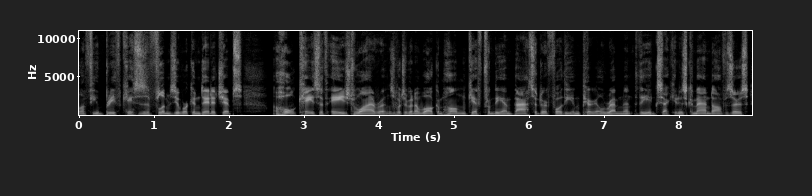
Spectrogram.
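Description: A man's voice: sits low, no room sound, studio quality. A man reading a scripted story as an audiobook narrator.

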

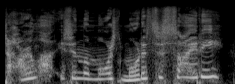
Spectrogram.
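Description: A man voicing an anxious, indignant, loyal schoolgirl witch in an audiobook, with an insistent, breathy delivery. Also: extremely high pitch, animated, slow, dry recording, clean studio sound, pitched above the performer's own voice, full character voice. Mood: shocked.

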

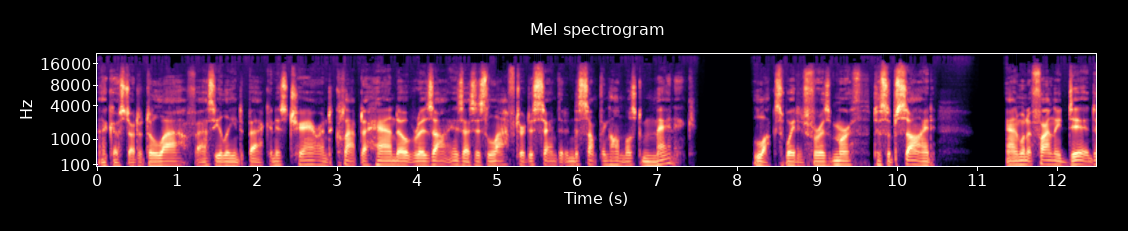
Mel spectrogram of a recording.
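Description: A man with a low voice narrates an audiobook story. The recording is very dry, with next to no room in it. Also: no echo. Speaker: audiobook reader. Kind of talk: scripted fiction narration.

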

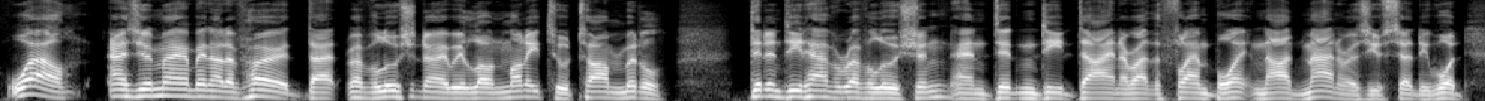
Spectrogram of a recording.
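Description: A man's voice: medium pitch, steady tone, brisk, a bit bright, clean tone, dry recording, studio quality, pitched above the performer's own voice, natural voice. A man voicing a chatty, deferential vampire henchman in an audiobook story, reporting eagerly and informally to his boss.

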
